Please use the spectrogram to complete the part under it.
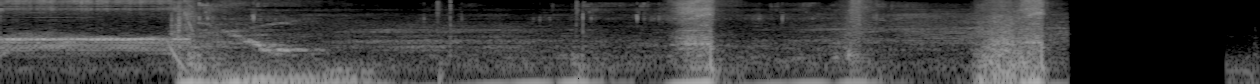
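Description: A portal hums with a low, wavering drone.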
